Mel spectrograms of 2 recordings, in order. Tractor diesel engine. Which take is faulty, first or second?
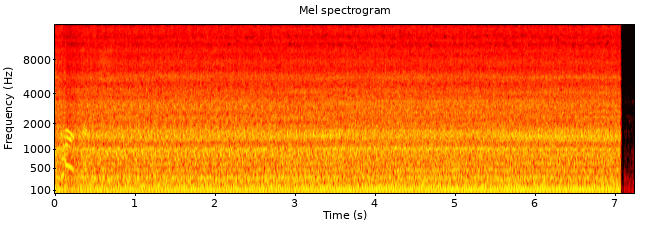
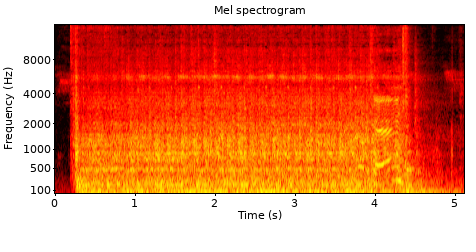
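second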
